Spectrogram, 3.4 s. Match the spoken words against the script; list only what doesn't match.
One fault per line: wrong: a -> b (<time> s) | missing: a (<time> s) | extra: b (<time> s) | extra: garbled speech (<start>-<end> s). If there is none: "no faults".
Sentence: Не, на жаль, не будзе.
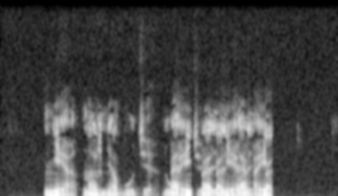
missing: жаль (0.9 s)
extra: garbled speech (1.6-2.7 s)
